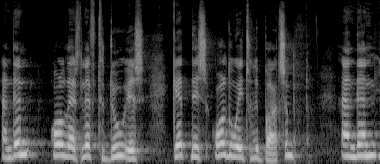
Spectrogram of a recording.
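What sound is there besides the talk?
No distinct noise like a dog, phone or traffic.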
